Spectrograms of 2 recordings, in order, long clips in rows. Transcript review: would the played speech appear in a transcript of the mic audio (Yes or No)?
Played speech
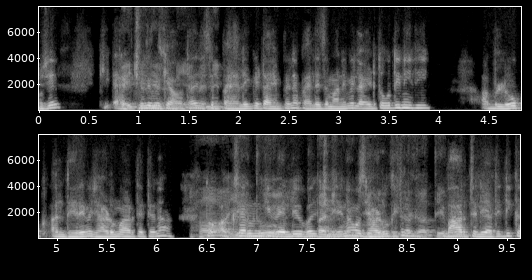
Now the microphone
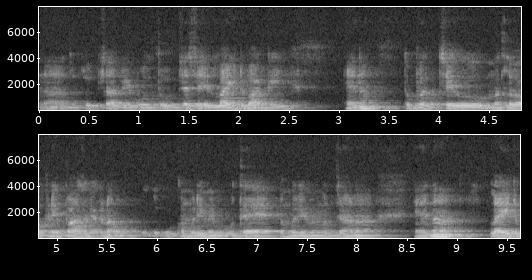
No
